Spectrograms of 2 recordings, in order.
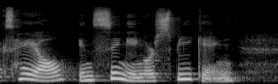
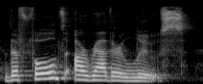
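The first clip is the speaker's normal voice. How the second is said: ordinary talk, nothing marked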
